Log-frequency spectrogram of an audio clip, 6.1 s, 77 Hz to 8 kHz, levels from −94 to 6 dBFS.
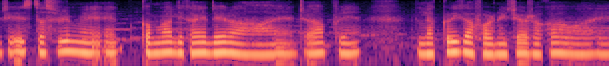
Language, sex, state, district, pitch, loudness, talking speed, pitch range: Hindi, female, Arunachal Pradesh, Papum Pare, 200 Hz, -16 LUFS, 185 wpm, 190-205 Hz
